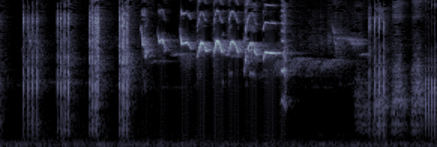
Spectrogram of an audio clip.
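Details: Javan myna in full active song, used as tutor and lure material for all kinds of starlings: a run of harsh rasping bursts, then a sliding whistled phrase that drops in pitch, ending in more chattering rasps.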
